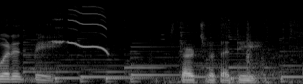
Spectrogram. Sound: whistles

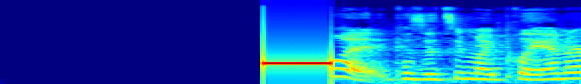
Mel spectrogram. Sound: beeping

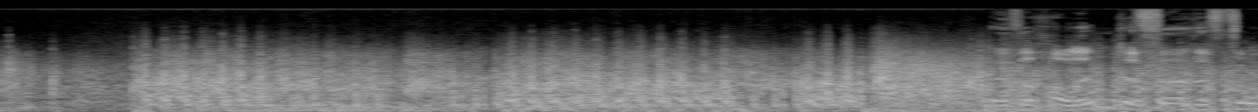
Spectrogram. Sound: tank and machine guns firing

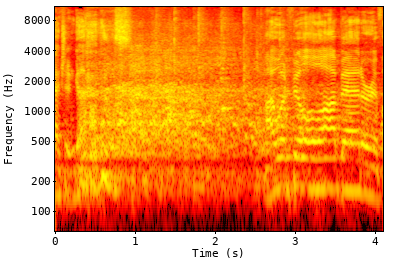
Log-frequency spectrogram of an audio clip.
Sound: crowd laughs

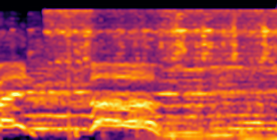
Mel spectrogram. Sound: screaming

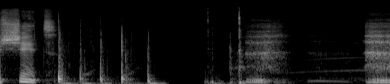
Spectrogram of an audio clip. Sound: heavy breathing

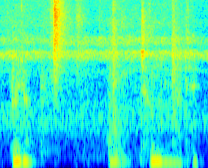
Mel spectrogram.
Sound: the sound of the door opening

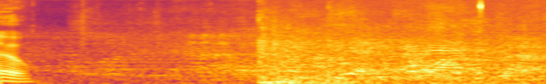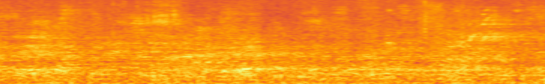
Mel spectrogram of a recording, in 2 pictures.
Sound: people talking in the crowd

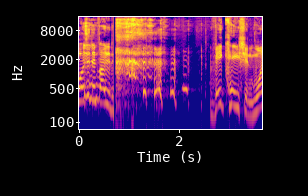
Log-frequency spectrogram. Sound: cries

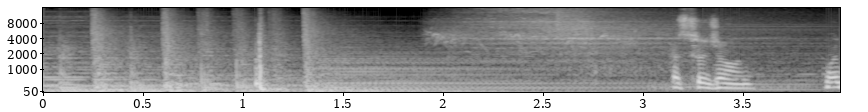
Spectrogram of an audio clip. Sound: birds chirping

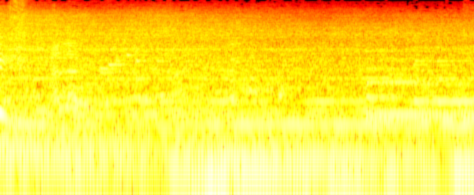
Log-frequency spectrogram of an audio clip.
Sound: indistinct chatter

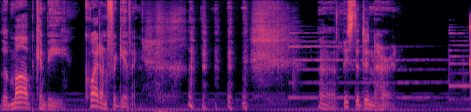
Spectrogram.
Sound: laughs

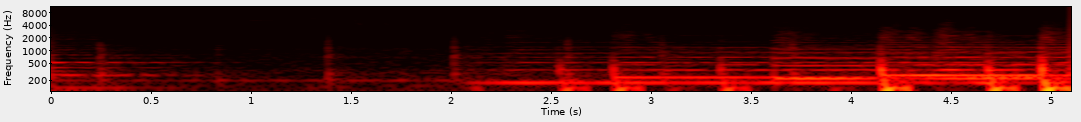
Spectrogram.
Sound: footsteps clicking

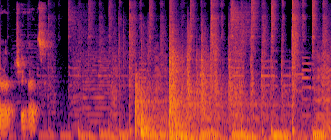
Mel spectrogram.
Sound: window glass thuds; catchy music continues

